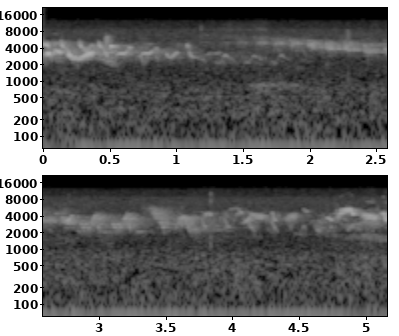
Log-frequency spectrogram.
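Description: Near silence outdoors with faint birdsong: quick, repeated chirps and twitters from small songbirds throughout.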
